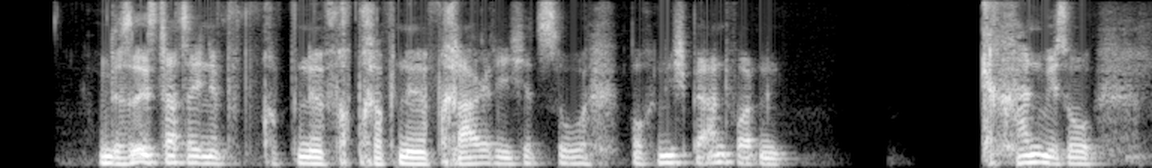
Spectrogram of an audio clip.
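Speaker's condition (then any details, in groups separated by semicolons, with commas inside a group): Stuttering; fluctuating between more and less fluent phases, never severe enough to prevent finishing a reporting story; alternates between more fluent and less fluent phases; repeated sounds, blocks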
